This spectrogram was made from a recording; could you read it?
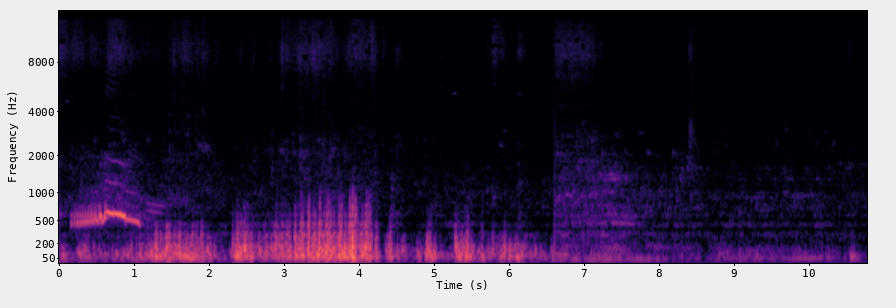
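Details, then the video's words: A Barbary dove calling persistently gives deep, rolling coos in quick bursts for several seconds before they trail off; a brief, higher whistle sounds near the start. "Suara Burung Puter Rajin Berbunyi"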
